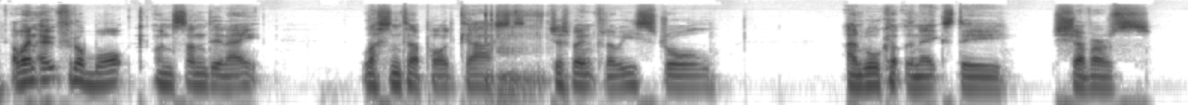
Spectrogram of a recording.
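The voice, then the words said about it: Muffled, nasal, congested voice. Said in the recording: “you don't sound very good. You sound a bit muffled. ... a little bit nasal ... absolutely full on cold”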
